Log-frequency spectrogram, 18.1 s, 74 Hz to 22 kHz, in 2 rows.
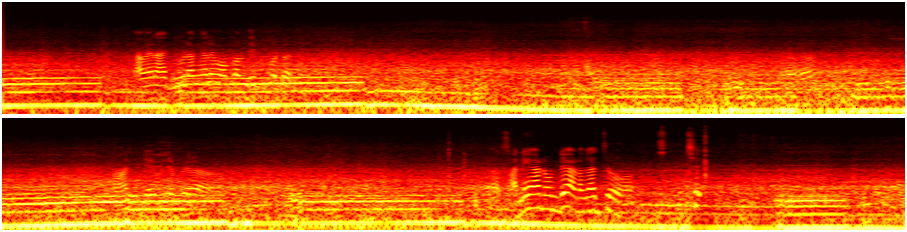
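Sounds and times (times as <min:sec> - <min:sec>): motorcycle engine cruising: 0:00.0 - 0:18.0
rushing wind noise: 0:00.0 - 0:18.0.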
